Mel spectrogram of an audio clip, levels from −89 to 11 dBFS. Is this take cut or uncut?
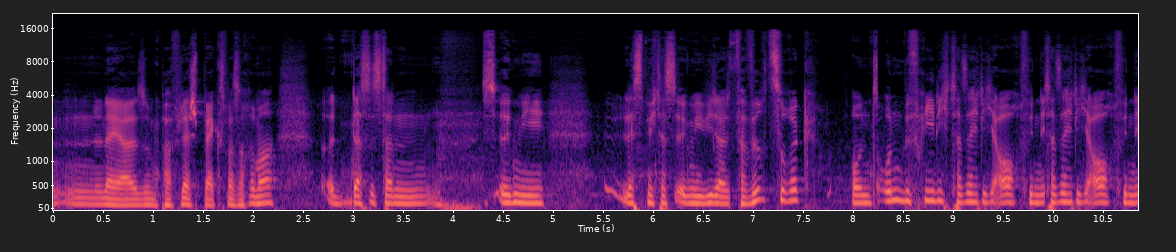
cut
